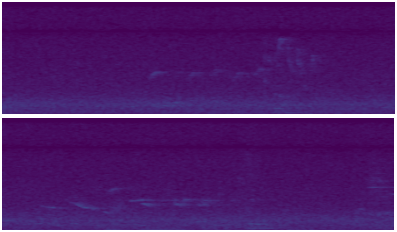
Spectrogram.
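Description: Faint steady background hiss with a few faint, short bird chirps.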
